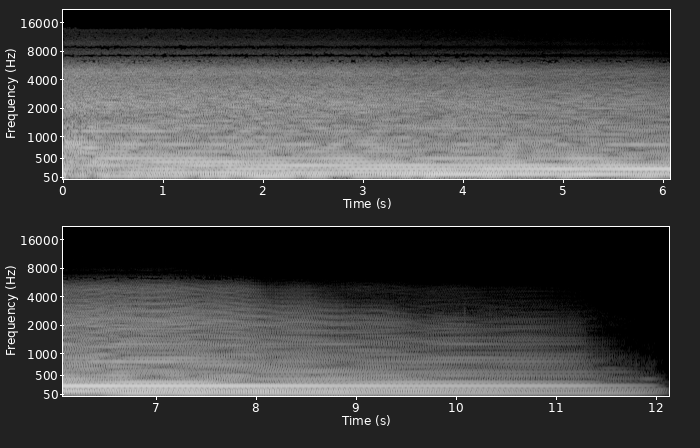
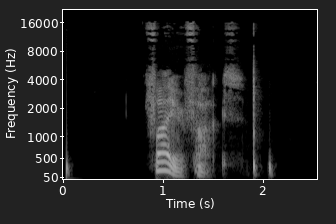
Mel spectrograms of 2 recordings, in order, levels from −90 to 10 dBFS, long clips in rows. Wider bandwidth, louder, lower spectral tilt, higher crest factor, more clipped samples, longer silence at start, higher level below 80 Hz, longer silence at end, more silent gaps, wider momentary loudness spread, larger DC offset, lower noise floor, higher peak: second, 7 kHz vs 17 kHz; first, -12 LUFS vs -31 LUFS; first, -7.5 dB/octave vs -4.5 dB/octave; second, 12 dB vs 24 dB; neither; about the same, 0 s vs 0.05 s; first, -30 dBFS vs -70 dBFS; about the same, 0.35 s vs 0.45 s; neither; second, 12 LU vs 15 LU; neither; second, -38 dBFS vs -88 dBFS; first, 0 dBFS vs -10 dBFS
